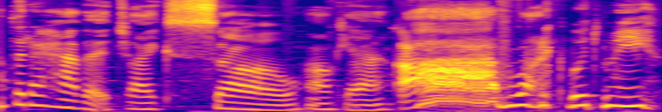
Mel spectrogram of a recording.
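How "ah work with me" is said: high, loud burst of frustration; loud frustrated plea; exasperated. Real, not acted. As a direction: cry out, then plead in frustration. Pleads with stubborn game pieces.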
